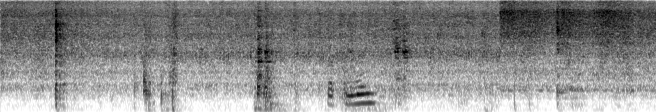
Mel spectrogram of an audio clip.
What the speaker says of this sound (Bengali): ভালো করে কষাইছি এই যে তেল উঠে গেছে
